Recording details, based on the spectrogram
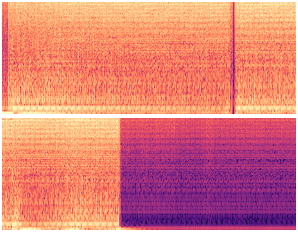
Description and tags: Some interesting noise clipped while recording.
